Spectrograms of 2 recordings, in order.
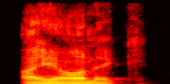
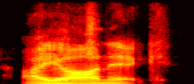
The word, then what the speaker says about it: Ioniq: gt version of their ionk or i i i don't i i in how do you pronounce that ionic ionic it's not just ions that's right jake jaden says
